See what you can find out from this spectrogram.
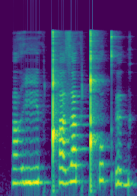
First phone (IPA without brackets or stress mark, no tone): ɐ̃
